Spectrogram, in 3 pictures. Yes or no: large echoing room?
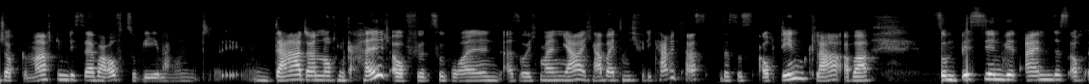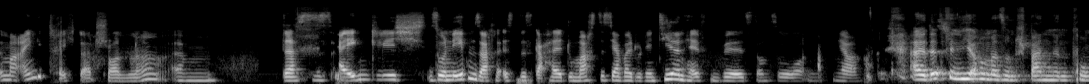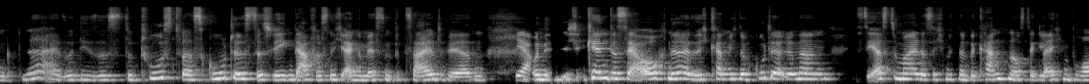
no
